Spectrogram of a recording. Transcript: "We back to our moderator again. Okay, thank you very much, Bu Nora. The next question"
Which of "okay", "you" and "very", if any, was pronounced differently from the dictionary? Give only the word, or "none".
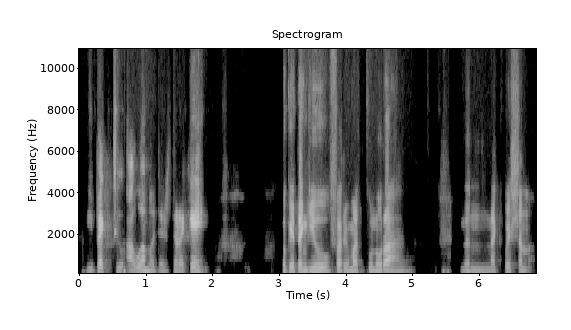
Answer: very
